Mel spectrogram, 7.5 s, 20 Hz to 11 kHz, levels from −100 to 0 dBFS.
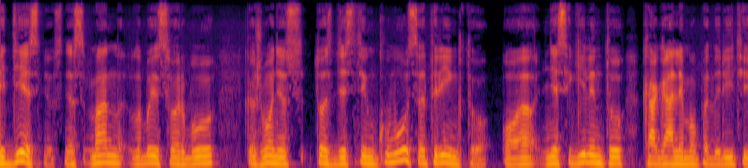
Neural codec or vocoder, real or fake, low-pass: none; real; 9.9 kHz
